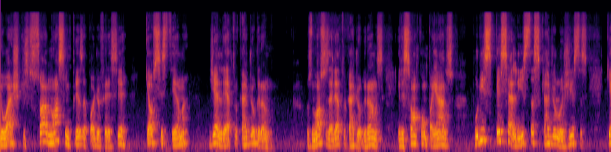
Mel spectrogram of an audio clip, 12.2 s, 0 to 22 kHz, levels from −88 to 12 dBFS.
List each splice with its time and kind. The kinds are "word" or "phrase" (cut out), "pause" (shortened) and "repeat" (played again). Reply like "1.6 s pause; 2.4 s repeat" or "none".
none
